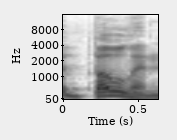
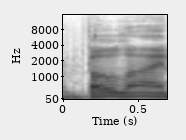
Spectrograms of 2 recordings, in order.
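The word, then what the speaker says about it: bowline: So knot number two, this is the bolan knot or boline, however you want to pronounce it.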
